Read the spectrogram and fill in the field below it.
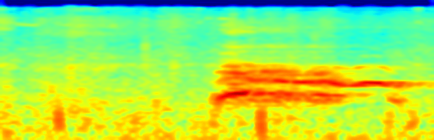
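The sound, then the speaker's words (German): A dog at a decorated half-timbered house barks loudly, a harsh, drawn-out vocal burst that starts halfway through and carries on to the end over a quiet outdoor background. “In einem putzigen, schönen Fachwerkhaus mit Verzierung und ein Hund, der uns fressen wird.”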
